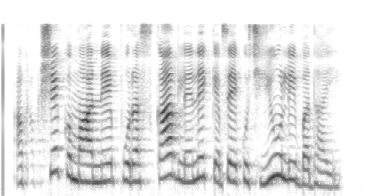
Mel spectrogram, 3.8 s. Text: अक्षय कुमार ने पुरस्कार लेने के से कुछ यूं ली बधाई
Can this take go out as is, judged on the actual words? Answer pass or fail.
pass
